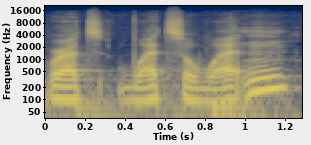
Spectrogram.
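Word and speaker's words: Wet'suwet'en: a fundraiser for um i think it's pronounced what's a wetton and it was uh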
